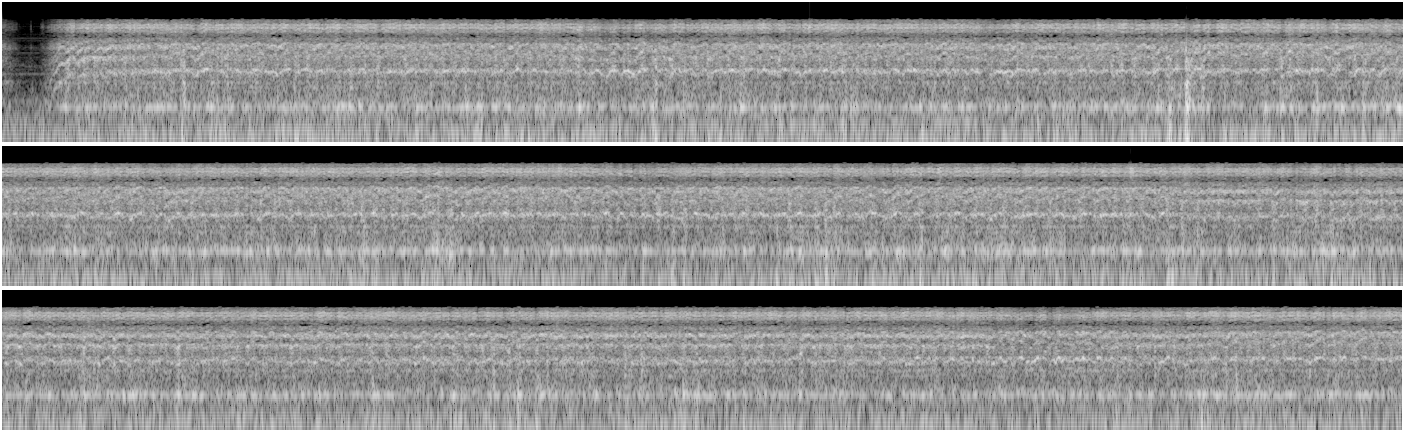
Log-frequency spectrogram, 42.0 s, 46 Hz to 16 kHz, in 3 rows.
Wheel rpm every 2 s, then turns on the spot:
150, 230, 230, 230, 230, 230, 240, 230, 230, 230, 220, 230, 230, 210, 210, 210, 210, 210, 210, 200, 230.
none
